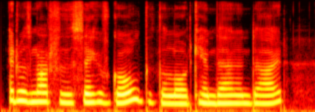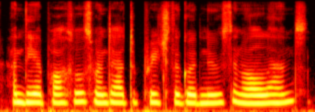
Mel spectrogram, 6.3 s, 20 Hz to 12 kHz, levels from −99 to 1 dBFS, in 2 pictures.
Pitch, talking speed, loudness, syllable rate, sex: 220 Hz, 265 wpm, -16 LUFS, 5.3 syllables/s, female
